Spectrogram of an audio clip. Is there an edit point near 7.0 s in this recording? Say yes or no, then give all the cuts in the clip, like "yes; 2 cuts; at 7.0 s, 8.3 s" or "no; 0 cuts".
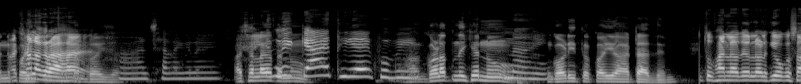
yes; 1 cut; at 7.0 s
